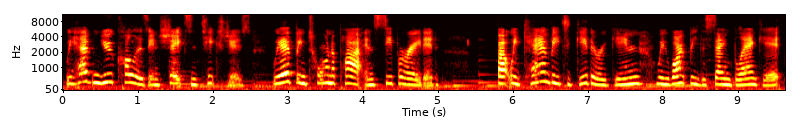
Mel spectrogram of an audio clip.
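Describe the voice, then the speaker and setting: A woman's voice: high-pitched, unhurried, creaky, faint music behind, rough recording. A woman voicing a hopeful piece of blanket that encourages others in an earnest storybook manner. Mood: hopeful, encouraging.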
